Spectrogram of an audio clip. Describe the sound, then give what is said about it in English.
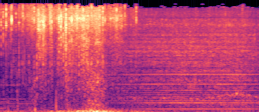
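A plane going down: a loud roaring rush of engine noise swells to a peak, then settles into a steady, droning hum with no voices. “Well, remember at the beginning when you heard what sounded like a plane going down?”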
